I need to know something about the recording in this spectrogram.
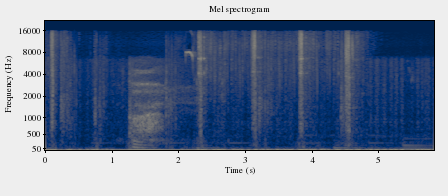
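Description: A rake scrapes through loose soil.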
